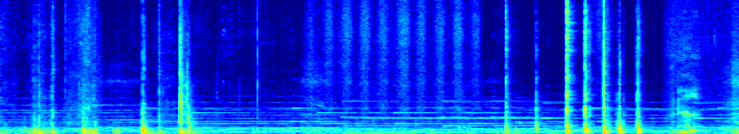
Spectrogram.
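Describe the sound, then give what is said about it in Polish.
Half a cup of flour is poured into a bowl while making a dough: a few hollow thunks and taps, then a soft, steady hiss of powder spilling, followed by a quick run of sharp knocks against the bowl. “To była mąka.”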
